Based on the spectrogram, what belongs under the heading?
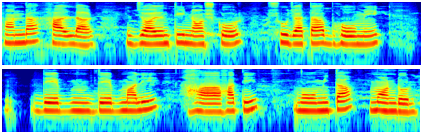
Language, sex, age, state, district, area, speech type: Bengali, female, 18-30, West Bengal, Dakshin Dinajpur, urban, spontaneous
